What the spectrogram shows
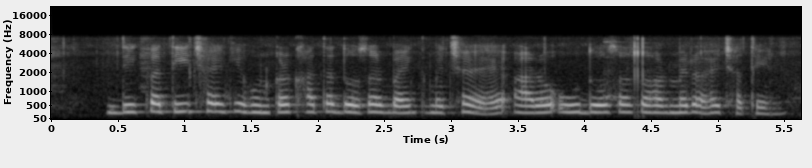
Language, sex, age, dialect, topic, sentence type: Maithili, female, 36-40, Bajjika, banking, question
